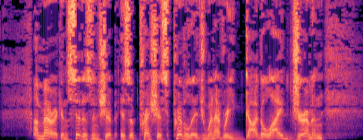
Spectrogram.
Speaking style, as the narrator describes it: His anger choked him

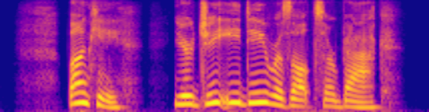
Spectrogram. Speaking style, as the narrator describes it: I panted

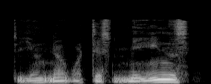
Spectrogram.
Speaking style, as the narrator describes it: John snarled

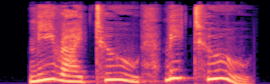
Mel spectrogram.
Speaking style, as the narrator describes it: she chirped

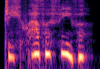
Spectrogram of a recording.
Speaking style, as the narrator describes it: she whispered

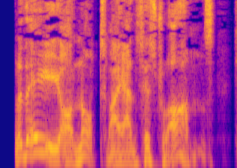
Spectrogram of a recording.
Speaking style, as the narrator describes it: he boomed in explanation

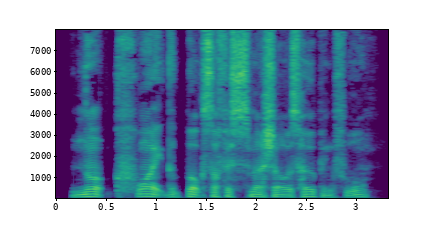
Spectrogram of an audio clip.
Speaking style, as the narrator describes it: Ressing muttered

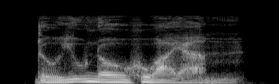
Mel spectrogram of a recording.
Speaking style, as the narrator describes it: He growled

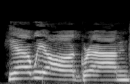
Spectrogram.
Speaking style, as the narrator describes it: said, raising her voice

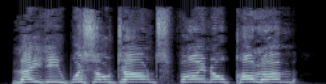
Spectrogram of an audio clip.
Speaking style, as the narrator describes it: they all yelled

